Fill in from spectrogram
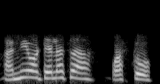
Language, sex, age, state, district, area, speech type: Goan Konkani, female, 45-60, Goa, Murmgao, rural, conversation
